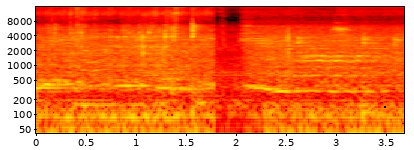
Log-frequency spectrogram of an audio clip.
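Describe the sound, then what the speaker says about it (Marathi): Hot water poured into frying misal masala for homemade misal pav, a steady watery hiss and bubbling that runs almost without break, dipping briefly midway before resuming. "त्याच्यामध्ये आपण बाजूला करायला ठेवलेलं गरम पाणी ते ओतायचं आहे"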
